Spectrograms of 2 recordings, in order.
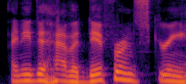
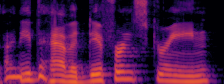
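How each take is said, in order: First: Faster and firmer, pressing the point; fast emphatic restatement; quicker insistent repeat. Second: Said in the usual way. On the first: Real, not acted. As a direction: repeat it with urgency.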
